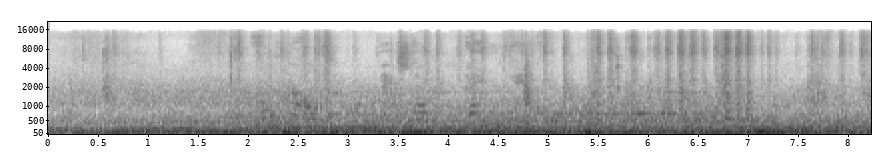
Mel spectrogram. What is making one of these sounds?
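Tram wheels click and squeal over rail joints and a curve.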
